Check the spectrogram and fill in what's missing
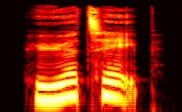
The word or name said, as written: høretab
